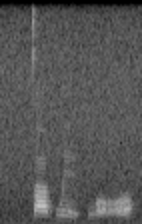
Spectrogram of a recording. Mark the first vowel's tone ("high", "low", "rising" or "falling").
high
